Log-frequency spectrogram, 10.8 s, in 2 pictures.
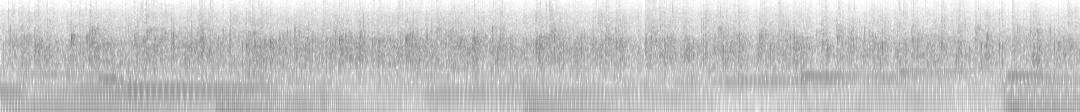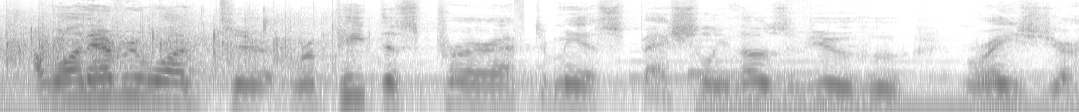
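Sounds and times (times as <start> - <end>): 
church audience applause: 0.0 - 7.3
speech: 5.6 - 10.7.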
